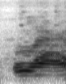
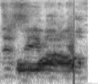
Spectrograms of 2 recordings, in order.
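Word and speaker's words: João: what, I could go to my relative, King Joao of Portugal. I love saying that name. I know I'm saying it wrong, but I like saying Joao.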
